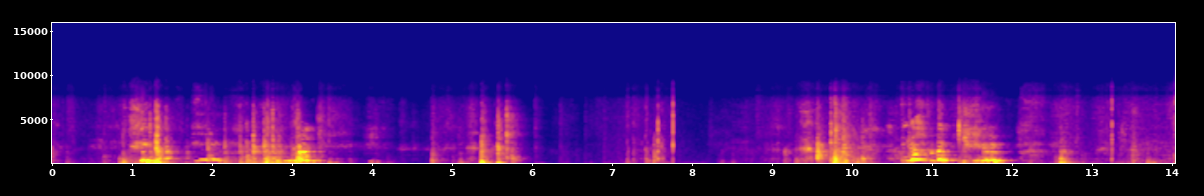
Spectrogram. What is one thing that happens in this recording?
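Young boys shout and laugh excitedly nearby.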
